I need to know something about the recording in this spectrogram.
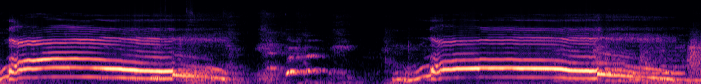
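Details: Hungry, thirsty street cat that came from somewhere else, frightened, giving two long drawn-out wails that rise quickly then sag gradually, separated by a pause with scattered small sounds.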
